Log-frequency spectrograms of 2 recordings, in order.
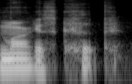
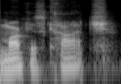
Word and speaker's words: Marcus Koch: we get into anything, the man's name is Marcus Cook, but it's spelled Marcus Koch. Maybe, I felt English that ridiculous type situation here, but it, should his name not be like Marcus Koch?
